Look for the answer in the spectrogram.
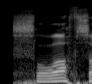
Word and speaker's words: slough: No, skin peeling's different because the way it sloughs off, isn't that the worst word? Oh, that's the worst word. Slough. It sloughs and it's spelled like S-L-O-U-G-H, like slow, like dough.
